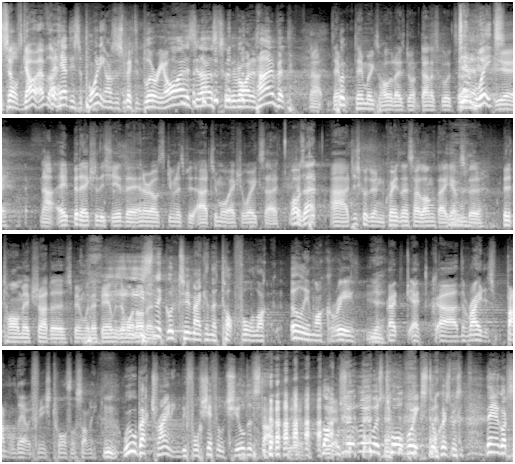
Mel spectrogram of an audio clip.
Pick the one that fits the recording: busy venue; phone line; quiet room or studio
busy venue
